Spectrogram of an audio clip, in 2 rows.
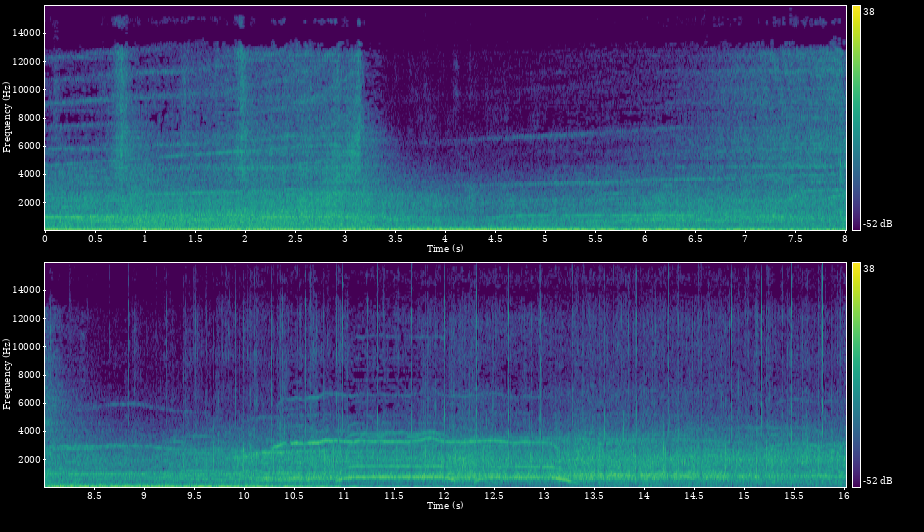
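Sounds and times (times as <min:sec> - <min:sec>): drum hits: 0:00.0 - 0:11.6
dull drone: 0:00.0 - 0:11.8
deep rumbling soundtrack over speakers: 0:00.0 - 0:12.3.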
